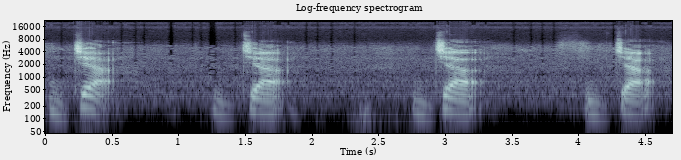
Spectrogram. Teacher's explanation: آپ کی زبان جب آپ جیم کی آواز نکالتی ہیں تو آپ کی زبان کا درمیان والا حصہ آپ کے اوپر تالو سے لگتا ہے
